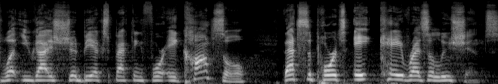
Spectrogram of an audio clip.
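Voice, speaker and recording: In a very clean recording with a silent background, a man speaks in a high voice at a fairly quick pace, with an animated tone and ordinary pitch variation. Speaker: tech youtuber. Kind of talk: tech commentary video. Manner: fast.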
